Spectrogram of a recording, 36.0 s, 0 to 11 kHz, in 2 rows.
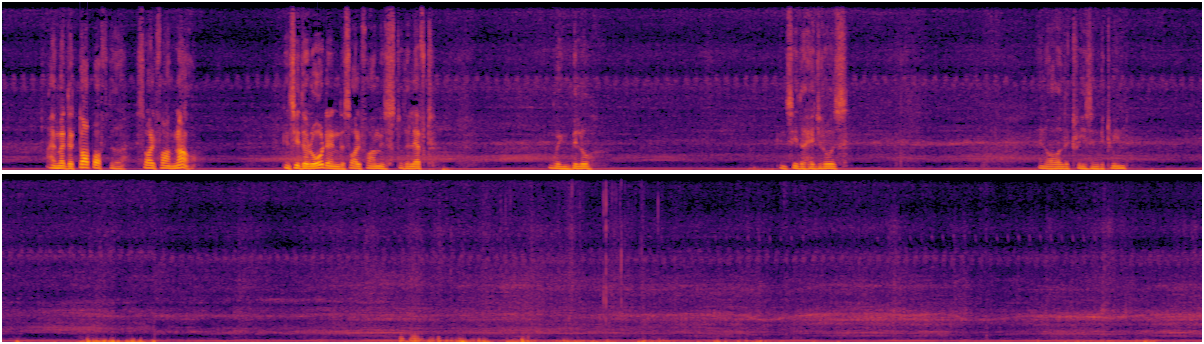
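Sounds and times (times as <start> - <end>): steady low hum: 5.9 - 36.0.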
